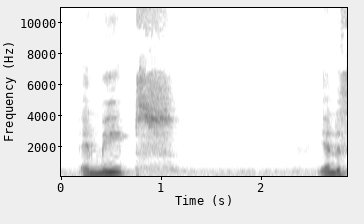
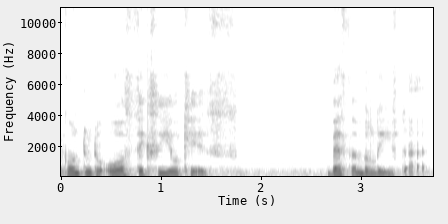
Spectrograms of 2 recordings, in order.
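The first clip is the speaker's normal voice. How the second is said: quiet threat; 9 dB quieter than usual. Real, not acted. Mother to her son's enemies, softly menacing. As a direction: let it sink in, cold and quiet.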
